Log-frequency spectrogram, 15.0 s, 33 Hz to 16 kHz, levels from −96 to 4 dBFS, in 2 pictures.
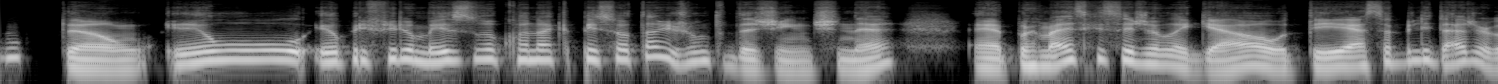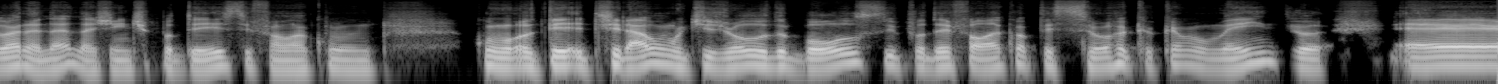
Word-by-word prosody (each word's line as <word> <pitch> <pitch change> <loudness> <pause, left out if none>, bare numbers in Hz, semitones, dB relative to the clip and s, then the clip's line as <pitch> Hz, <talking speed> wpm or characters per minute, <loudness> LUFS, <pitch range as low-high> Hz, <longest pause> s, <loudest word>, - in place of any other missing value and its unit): Então, 105 - +1
eu 195 +5 +3
eu 170 0 +2
prefiro 205 +3 0
mesmo, 190 +4 +1
quando 200 +1 -1
a 200 - +1
pessoa, 205 0 0
está 255 +6 -1
junto 175 -4 -4
da 110 -3 0
gente, 90 0 -2
né, 110 +10 0 0.6
por 130 - +3
mais 180 +10 +4
que 210 - -5
seja 180 -6 +1
legal, 110 -2 +3
ter 115 +4 +1
essa 125 +6 +2
habilidade 170 -1 -1
agora, 115 -1 +2
né, 105 +3 -1
da 95 - -3
gente 95 +1 -5
poder 100 +4 -3
se 115 -2 -11
falar, 95 -1 -2
com 95 -1 -7 0.5
com 120 -2 +1
ter 125 -1 +3
tirar - - +3
um 140 -6 -1
tijolo 120 +3 0
do 125 - 0
bolso, 135 - 0
e - - -5
poder 120 0 -3
falar 110 0 0
com 150 - -4
a - - -8
pessoa 120 +1 -4
a - - -2
qualquer 120 +3 -8
momento, 115 - -3 0.3
é, 130 +2 +6
125 Hz, 185 wpm, -21 LUFS, 110-170 Hz, 0.6 s, é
